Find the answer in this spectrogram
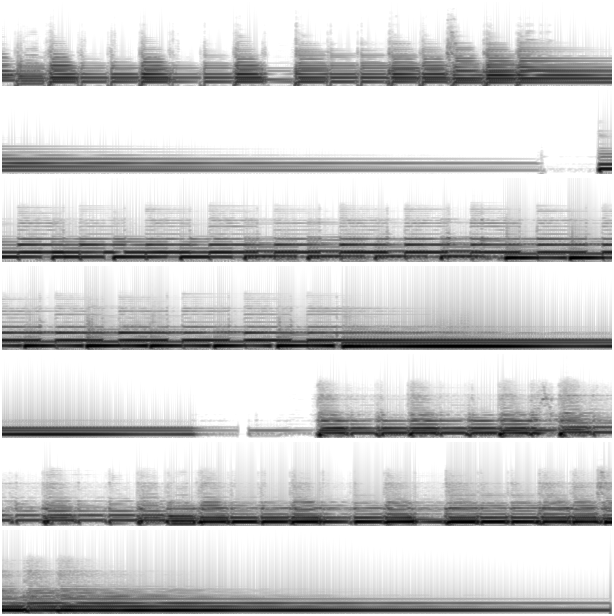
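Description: Electric guitar recorded direct, with no amp: clean, thin picked notes that ring out and fade over the first several seconds. After a brief silence the same part plays through an amp-simulator plugin on a crunch preset, with a fuller, lightly distorted amp-and-cabinet tone. It stops briefly about twenty seconds in and then plays again.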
